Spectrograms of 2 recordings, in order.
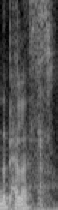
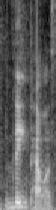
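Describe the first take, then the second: First: Said in the usual way. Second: "The" said as "thee", singling it out; stress on THE. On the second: Real, not acted. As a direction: lean on "The", pronounced thee. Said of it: "They might live in a palace, but not the palace".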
